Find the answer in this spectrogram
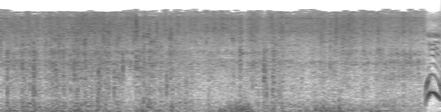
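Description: Ibis Ripmo mountain bike rolling fast down a dirt singletrack: tyres on dirt with scattered small clicks and rattles from the bike, under heavy wind noise on the camera microphone.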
